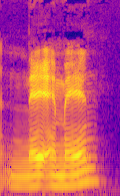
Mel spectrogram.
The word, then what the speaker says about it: Naaman: Jeg vil gerne lige starte med at sige, jeg tror, den rigtige udtale er Naaman. Jeg tror, eller jeg ved, at den apostrof, der er, gør, at man skal adskille det. Det er bare nemmere at sige Naaman. Så I må bære over med mig. Jeg kommer ikke til at udtale hans navn rigtigt. Men det er bare, så I ved, at der er en anden, mere hebraisk måde at udtale det på.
